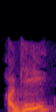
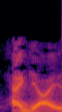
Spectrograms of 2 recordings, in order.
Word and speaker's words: Haggai: It shows up in the prophet Haggai, or Haggai as you might pronounce it, and talking about the dedicating of a temple with a greater glory than the one that went before.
